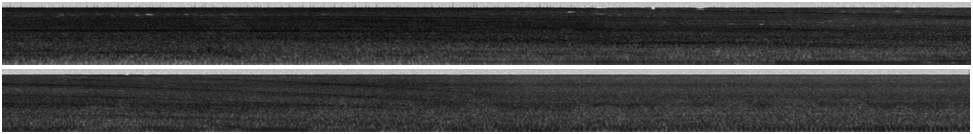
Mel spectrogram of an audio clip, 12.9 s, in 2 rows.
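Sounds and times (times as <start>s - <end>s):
high whine falling in pitch: 4.6s - 12.9s
low uneven engine note: 6.2s - 12.9s.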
